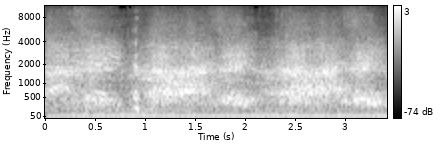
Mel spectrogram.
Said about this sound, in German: sagte er vor jubelnden Anhängern, die im Sprechchor "Fill that seat", also besetzt den Platz, riefen.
